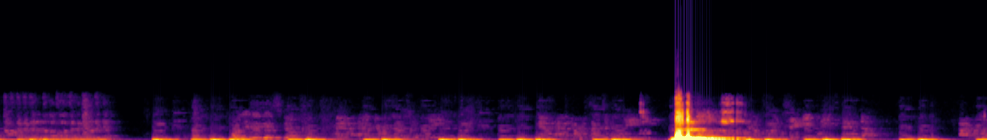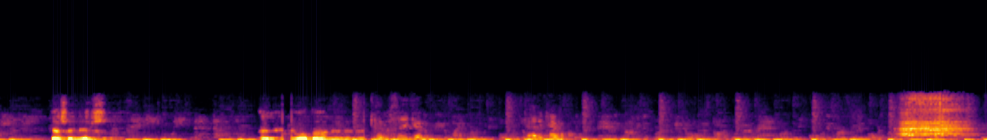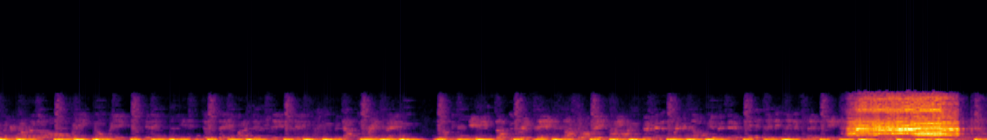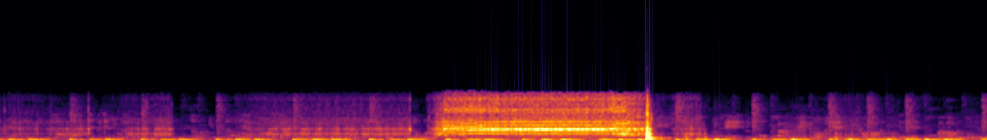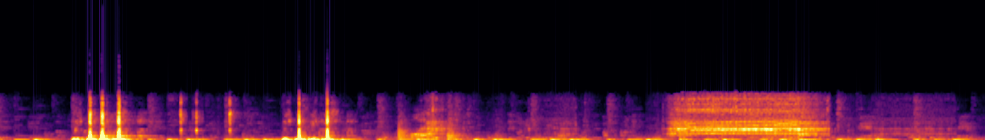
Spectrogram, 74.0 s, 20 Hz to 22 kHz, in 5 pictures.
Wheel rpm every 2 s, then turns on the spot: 0, 0, 0, 0, 0, 0, 0, 0, 0, 0, 0, 0, 0, 0, 40, 0, 0, 0, 0, 0, 0, 110, 20, 10, 10, 60, 160, 20, 10, 0, 0, 0, 0, 0, 40, 100, 20.
44-46 48-50 54-56 72-74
